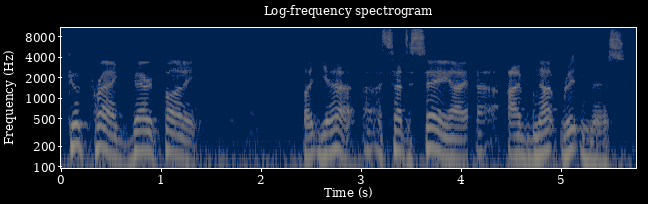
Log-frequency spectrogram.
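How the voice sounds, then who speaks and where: An actor playing a bewildered, uneasy novelist on a talk show in a video game, speaking hesitantly and naturally. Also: male voice, fairly high pitch, normal speed, a bit bright, slight background noise, close to an everyday voice. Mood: uneasy disbelief. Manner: hesitant, confused.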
